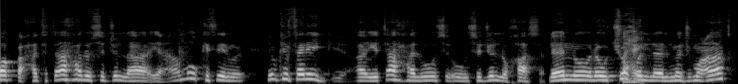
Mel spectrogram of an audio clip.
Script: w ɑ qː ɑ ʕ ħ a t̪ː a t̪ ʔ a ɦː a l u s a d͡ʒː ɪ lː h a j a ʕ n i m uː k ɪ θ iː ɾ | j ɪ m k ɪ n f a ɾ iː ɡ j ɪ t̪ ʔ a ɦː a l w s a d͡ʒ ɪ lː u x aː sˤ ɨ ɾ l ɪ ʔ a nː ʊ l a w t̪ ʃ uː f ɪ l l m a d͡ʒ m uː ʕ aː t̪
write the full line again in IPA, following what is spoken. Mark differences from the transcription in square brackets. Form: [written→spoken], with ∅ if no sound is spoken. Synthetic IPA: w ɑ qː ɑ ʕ ħ a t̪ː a t̪ ʔ a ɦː a l [u→w] s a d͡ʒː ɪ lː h a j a ʕ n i m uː k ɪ θ iː ɾ | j ɪ m k ɪ n f a ɾ iː ɡ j ɪ t̪ ʔ a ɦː a l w s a d͡ʒ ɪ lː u x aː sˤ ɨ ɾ l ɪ ʔ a nː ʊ l a w t̪ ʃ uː f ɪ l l m a d͡ʒ m uː ʕ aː t̪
